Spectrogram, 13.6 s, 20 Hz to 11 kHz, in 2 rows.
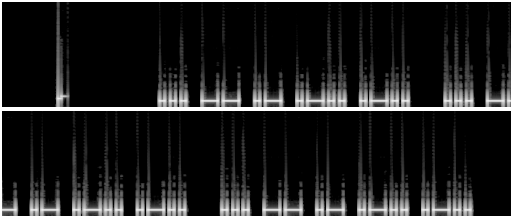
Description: Morse code, heard as a keyed tone, about 17 wpm, 700 Hz. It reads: SMALL SMALL SMALL
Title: Top 500 Words Repeated 17wpm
